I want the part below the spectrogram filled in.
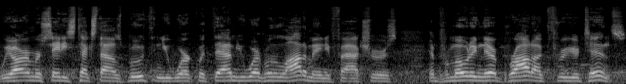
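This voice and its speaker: A loud, very fast man's voice, high-pitched and monotone, with flat intonation over noticeable background noise. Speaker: podcast host. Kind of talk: live stream interview. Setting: trade show booth.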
